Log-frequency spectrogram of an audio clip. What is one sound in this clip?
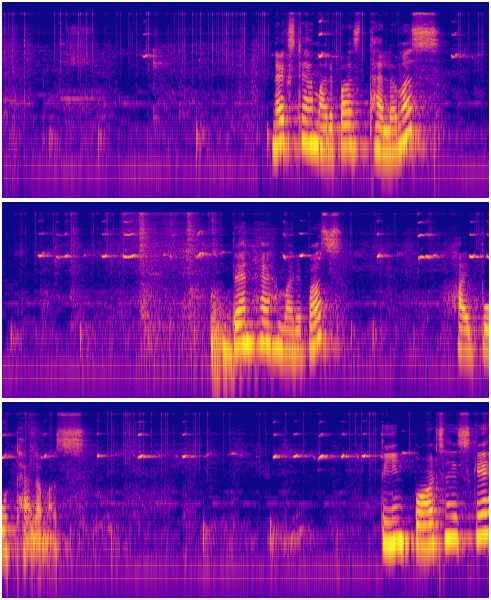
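A marker squeaks as it writes on a whiteboard.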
